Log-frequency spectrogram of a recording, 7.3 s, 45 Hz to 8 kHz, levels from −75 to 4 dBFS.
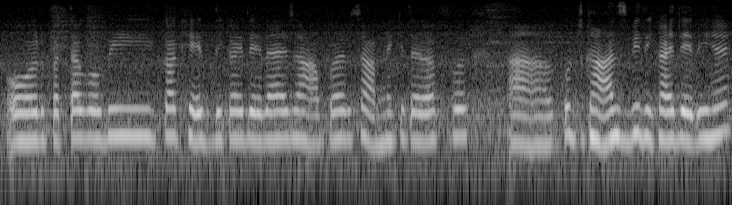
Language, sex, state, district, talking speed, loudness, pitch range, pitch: Hindi, female, Bihar, Gopalganj, 180 wpm, -21 LUFS, 230-250 Hz, 235 Hz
